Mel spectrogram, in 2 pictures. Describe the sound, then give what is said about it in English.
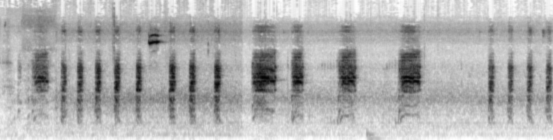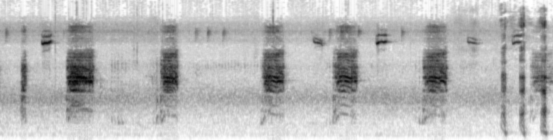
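A grey squirrel on a farm gives its alarm call, warning other squirrels of danger: bursts of rapid, harsh chucking notes alternating with longer raspy, buzzing barks, repeated insistently and loudly for about sixteen seconds with no talking. “And that's their kind of alarm call, and they will squash themselves flat against a tree and say, you can't see me, can't see me, but at the same time making that noise to warn other squirrels that there's danger around.”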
